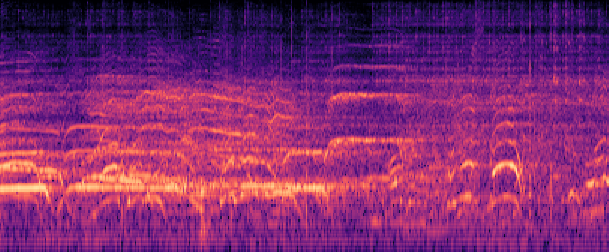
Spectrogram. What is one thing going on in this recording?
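A crowd of young girls cheers and screams loudly in a large echoing hall.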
